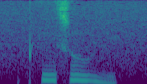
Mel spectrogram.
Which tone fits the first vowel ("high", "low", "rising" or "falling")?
high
